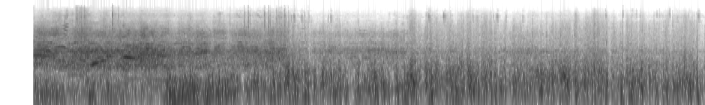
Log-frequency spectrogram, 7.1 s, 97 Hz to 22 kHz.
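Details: Snow geese on migration in March 2019 at Middle Creek Wildlife Management Area: a large flock gives a dense, continuous din of overlapping nasal honks. It is loudest in the first three seconds, then becomes a softer, steady babble.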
